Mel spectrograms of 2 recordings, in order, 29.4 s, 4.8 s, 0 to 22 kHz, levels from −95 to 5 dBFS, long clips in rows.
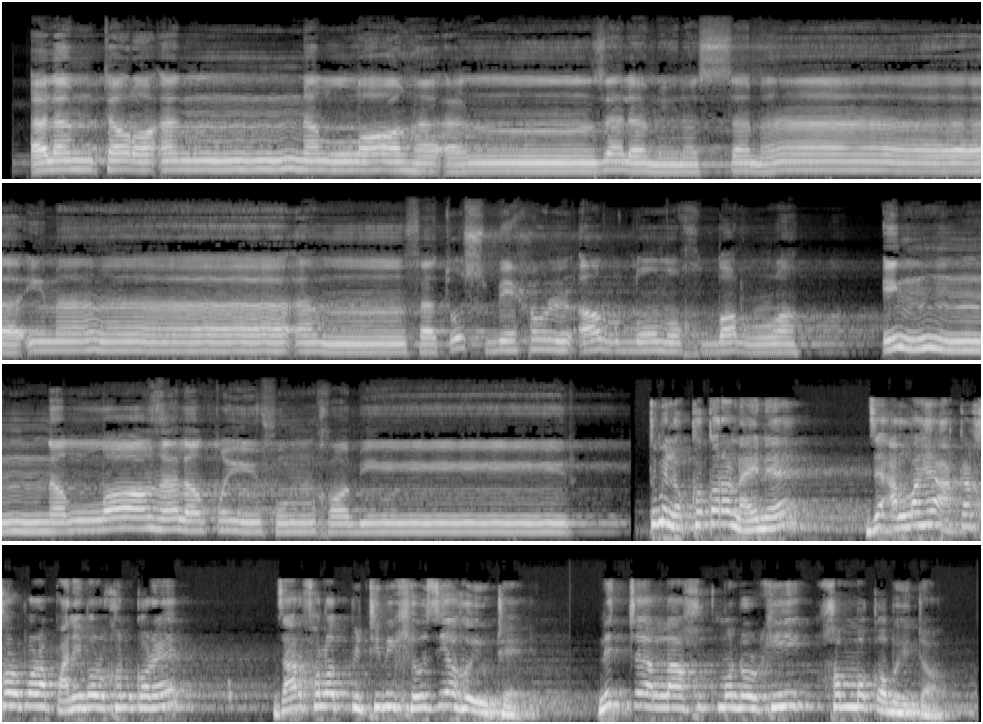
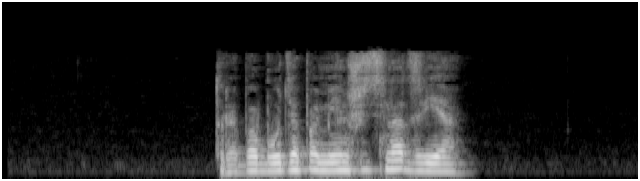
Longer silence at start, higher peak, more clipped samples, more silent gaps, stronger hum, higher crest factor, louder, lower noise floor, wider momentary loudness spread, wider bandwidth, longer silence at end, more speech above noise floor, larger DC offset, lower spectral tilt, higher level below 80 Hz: second, 0.2 s vs 1.6 s; first, 0 dBFS vs -4 dBFS; neither; neither; neither; about the same, 16 dB vs 18 dB; about the same, -17 LUFS vs -17 LUFS; second, -40 dBFS vs -78 dBFS; second, 9 LU vs 13 LU; first, 15 kHz vs 8.2 kHz; second, 0.05 s vs 1.35 s; second, 24 dB vs 61 dB; neither; second, -5 dB/octave vs -6.5 dB/octave; first, -46 dBFS vs -58 dBFS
